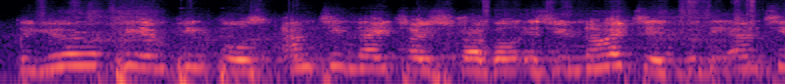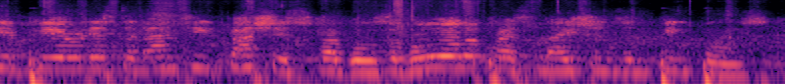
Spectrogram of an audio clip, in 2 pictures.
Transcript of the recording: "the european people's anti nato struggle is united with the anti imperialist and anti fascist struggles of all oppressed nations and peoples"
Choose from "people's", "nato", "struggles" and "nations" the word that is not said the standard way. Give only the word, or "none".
none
